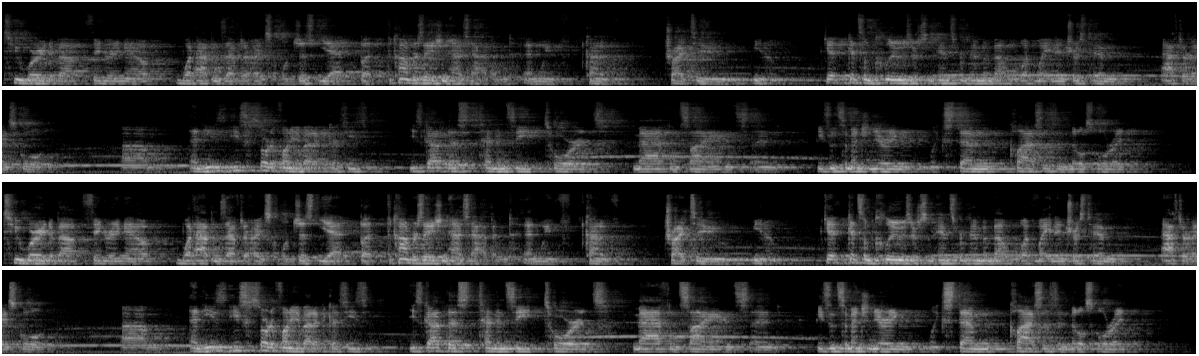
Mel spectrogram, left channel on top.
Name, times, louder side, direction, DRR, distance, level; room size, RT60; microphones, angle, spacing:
voice 1, 0.0-6.1 6.6-7.8 8.2-11.2 11.6-12.4 13.1-15.6 16.0-19.7 20.1-23.2, right 2 dB, 50° right, 3 dB, 3.4 m, -28 dB
sound 1, 6.8-17.0 17.5-20.3, right 2 dB, 85° right, 4.2 m, -42 dB
29.5 x 27.0 x 6.4 m, 1.0 s
head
